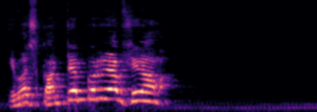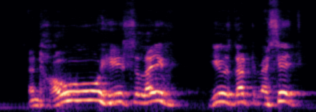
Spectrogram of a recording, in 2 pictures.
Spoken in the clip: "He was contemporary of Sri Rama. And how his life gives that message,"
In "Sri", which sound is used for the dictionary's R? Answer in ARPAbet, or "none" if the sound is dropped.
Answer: none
